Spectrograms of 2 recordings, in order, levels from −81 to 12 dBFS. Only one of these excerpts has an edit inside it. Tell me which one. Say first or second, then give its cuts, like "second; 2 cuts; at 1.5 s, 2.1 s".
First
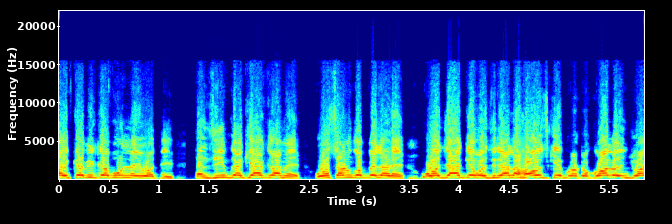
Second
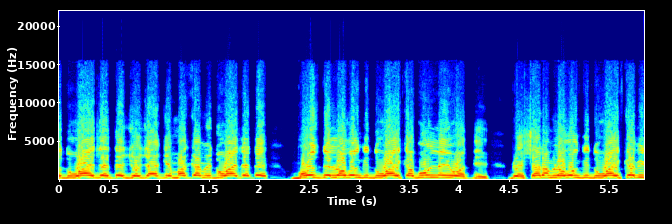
first; 1 cut; at 1.2 s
